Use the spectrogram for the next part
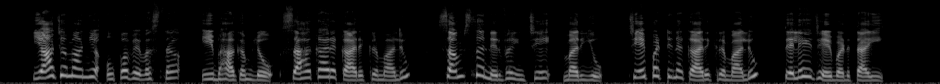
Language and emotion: Telugu, neutral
